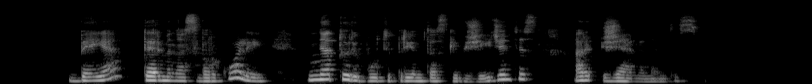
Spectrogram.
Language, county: Lithuanian, Vilnius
